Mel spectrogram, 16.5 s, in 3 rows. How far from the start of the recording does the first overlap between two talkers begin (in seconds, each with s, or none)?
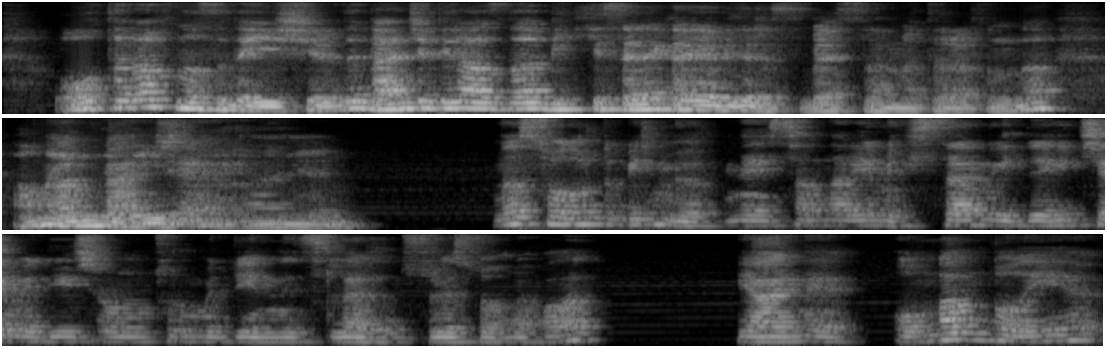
5.7 s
